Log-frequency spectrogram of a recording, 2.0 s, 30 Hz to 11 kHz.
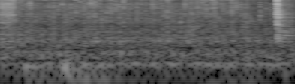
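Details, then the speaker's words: Carbon gravel bike, Wheeltop 1x wireless groupset with big cassette, rear derailleur on default settings: freewheel ticking then sharp clicks without clean drop onto next cog; shifts land between cogs or do nothing, indexing needs fine tuning. "That one's in between, so that one's not good. That one's in between too. These are all default values."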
